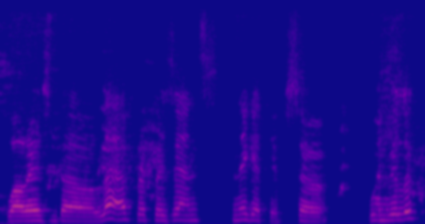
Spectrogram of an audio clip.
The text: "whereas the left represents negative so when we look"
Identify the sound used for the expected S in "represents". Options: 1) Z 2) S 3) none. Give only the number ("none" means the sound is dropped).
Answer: 2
